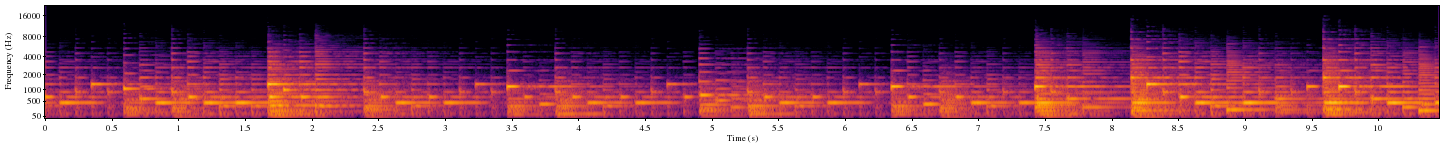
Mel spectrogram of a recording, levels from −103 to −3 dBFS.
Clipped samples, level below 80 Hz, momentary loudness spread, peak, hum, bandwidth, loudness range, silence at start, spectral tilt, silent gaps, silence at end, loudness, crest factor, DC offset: under 0.1%; -54 dBFS; 11 LU; -8 dBFS; none; 7.8 kHz; 7 LU; 0 s; -7 dB/octave; none; 0 s; -29 LUFS; 20 dB; under 0.1%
